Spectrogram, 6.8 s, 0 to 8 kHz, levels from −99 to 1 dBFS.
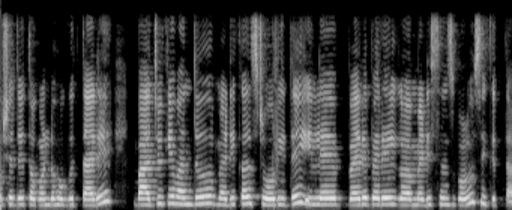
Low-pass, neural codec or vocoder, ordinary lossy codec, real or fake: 7.2 kHz; none; none; real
